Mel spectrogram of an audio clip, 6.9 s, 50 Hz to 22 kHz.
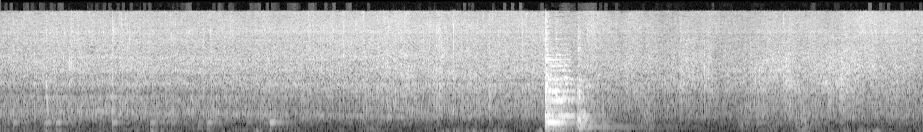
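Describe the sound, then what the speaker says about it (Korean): Seasoned hardy kiwi shoots stir-fried in perilla oil in a hot pan give a continuous close sizzle and hiss, with a brief clatter partway through as the greens are tossed. "팬을 달구고 들기름 한 2스푼을 이렇게 넣어서 묻혀놓은 다래순 나물을 이렇게 넣어서 볶아줄 겁니다"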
